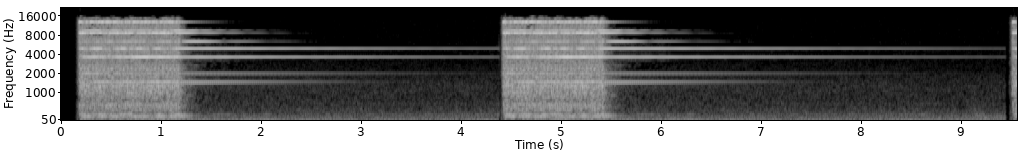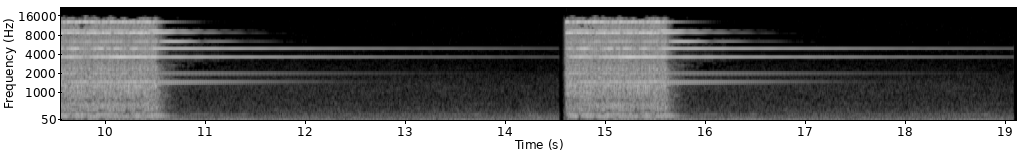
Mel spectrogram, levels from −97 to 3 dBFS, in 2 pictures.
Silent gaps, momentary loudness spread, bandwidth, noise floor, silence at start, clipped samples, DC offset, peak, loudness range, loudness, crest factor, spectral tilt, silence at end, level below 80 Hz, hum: none; 24 LU; 16 kHz; -55 dBFS; 0.15 s; under 0.1%; under 0.1%; -2 dBFS; 15 LU; -11 LUFS; 18 dB; 1.5 dB/octave; 1.85 s; -56 dBFS; none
